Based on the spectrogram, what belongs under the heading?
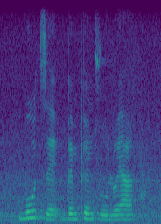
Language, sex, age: Swati, female, 19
